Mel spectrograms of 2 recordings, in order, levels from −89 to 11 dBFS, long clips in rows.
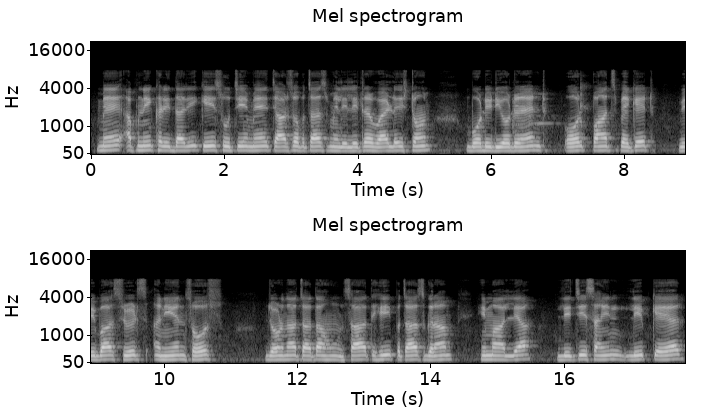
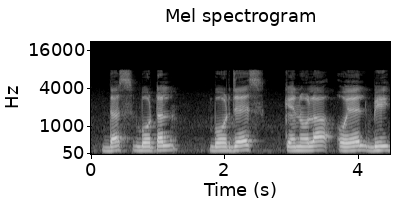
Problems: background sounds at intervals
